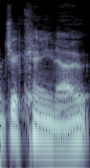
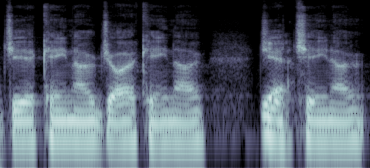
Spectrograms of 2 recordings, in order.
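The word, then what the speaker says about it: Giacchino: so Michael jaino and it's official that's how you say his name I've known this for years jaino it's really frustrated to me all these years people saying jino jino Gino it's jaino um he actually said it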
